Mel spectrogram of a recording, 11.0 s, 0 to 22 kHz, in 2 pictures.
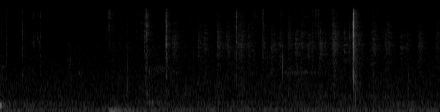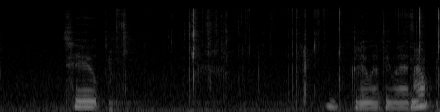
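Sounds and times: faint clicks and ticks: 1.4s - 5.6s.

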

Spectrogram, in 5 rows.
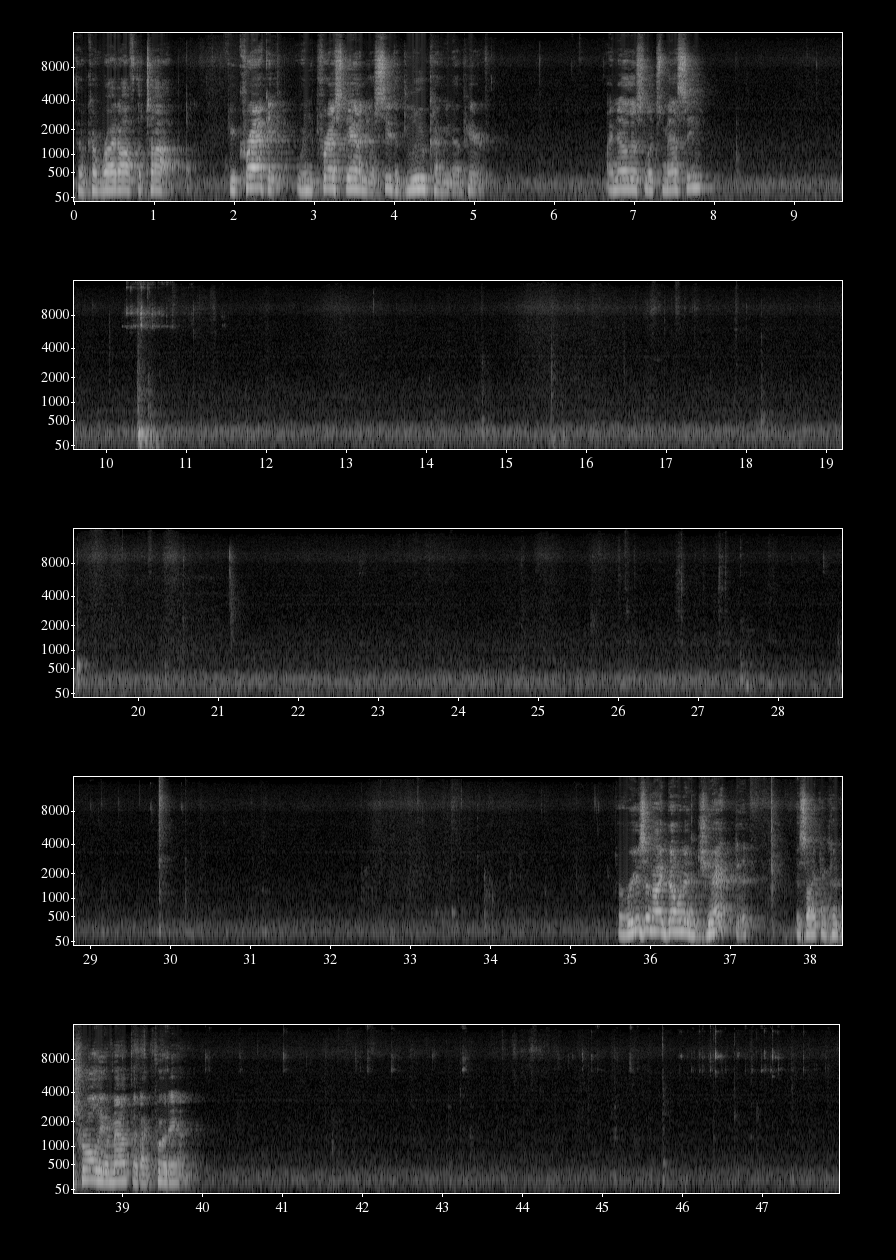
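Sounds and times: low steady hum: 0.0s - 47.9s.

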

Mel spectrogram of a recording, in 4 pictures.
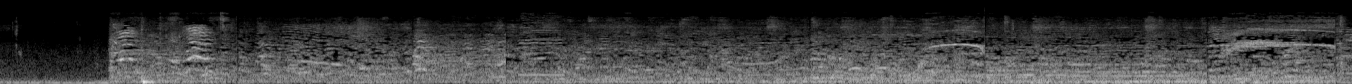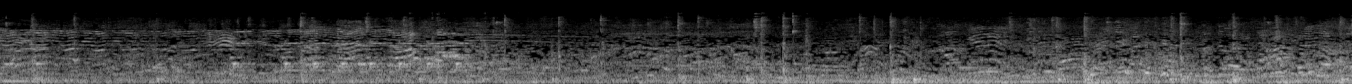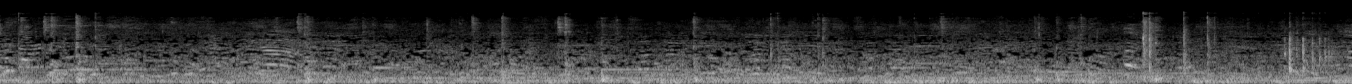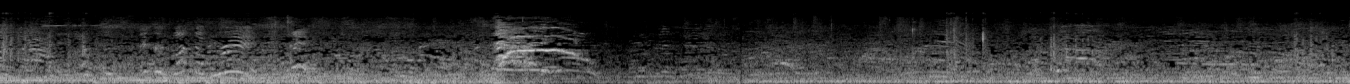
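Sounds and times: arcade game room din: 0.0s - 54.0s
crowd chatter: 0.0s - 54.0s
children shouting and squealing: 1.1s - 6.6s, 7.6s - 10.7s, 12.0s - 31.0s, 44.6s - 48.7s, 49.4s - 53.4s.

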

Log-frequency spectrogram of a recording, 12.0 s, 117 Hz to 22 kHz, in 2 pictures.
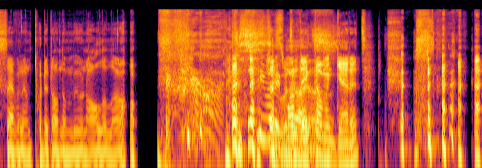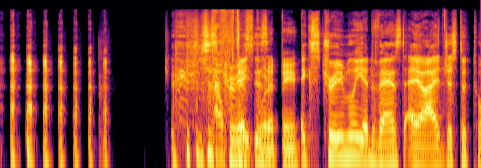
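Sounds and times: man laughing: 2.0s - 4.2s, 4.9s - 7.4s, 8.1s - 9.4s.

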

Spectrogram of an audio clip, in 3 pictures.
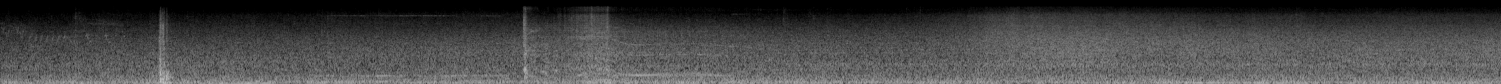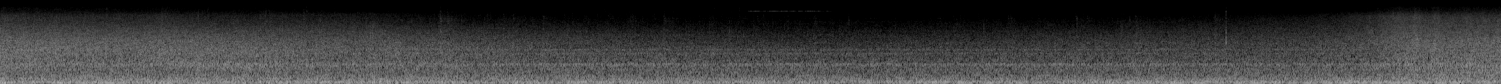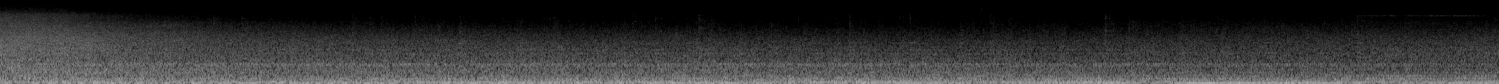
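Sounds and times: low engine rumble: 0.0s - 45.0s
tyre and road noise: 0.0s - 45.0s.

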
